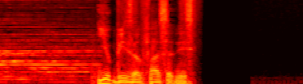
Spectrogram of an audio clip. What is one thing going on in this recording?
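A short jingle plays through a loudspeaker.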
